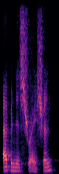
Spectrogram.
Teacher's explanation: trọng âm ở tray và trọng âm phụ ở ad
